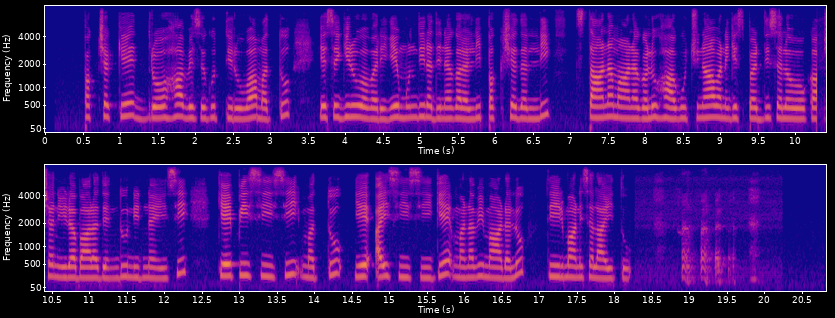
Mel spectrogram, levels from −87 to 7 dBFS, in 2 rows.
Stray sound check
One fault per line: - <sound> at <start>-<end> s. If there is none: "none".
- dropout at 10.3-10.4 s
- laugh at 18.5-20.1 s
